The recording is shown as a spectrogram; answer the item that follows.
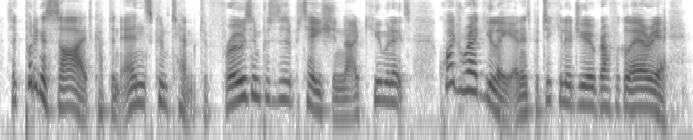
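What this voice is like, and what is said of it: Put-on posh English accent. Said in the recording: “read this comment aloud with a received accent from recognised form of English ... I can't do a good English accent ... so I can read it like a posh twat”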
